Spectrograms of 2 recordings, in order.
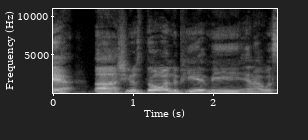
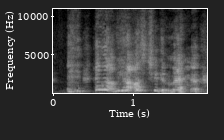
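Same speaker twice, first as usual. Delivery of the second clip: very high, swooping put-on character voice. Recalling a past persona, the speaker gives its greeting in a high-pitched character voice. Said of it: "same high pitched voice".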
